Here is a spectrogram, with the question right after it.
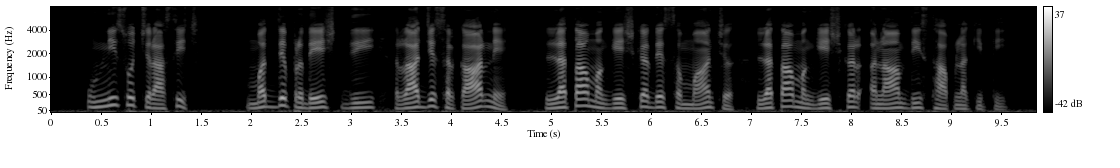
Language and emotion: Dogri, neutral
